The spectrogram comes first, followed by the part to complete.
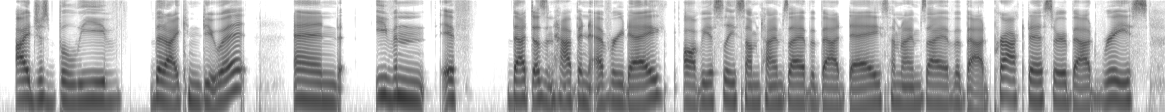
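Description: A woman with an American accent talks at a moderate pace in a normal speaking voice, pitched fairly low with fairly even intonation. The recording is very clean with a silent background and a dry, close sound with no echo. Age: 30s. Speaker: olympic rower and podcast host. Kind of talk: personal monologue.

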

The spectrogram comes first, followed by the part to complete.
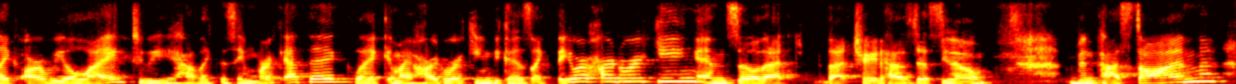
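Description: Over noticeable background noise, a woman talks at a moderate pace and medium pitch with very wide pitch swings and very even loudness. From San Diego, California. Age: 20s. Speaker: food content creator. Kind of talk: casual interview.

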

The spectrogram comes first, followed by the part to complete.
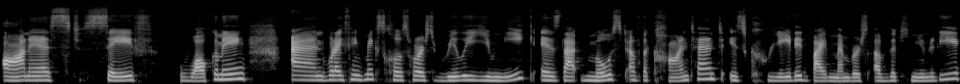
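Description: A woman at medium pitch speaks at a fairly slow pace with fairly even intonation. Her tone is bright and sharp, and the sound is dry and close with no echo. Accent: American. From US Pacific Northwest (Portland). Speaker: podcast host. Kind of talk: casual chat.

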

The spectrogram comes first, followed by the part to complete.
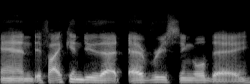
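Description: A man with a Midwestern American accent, very deep, low pitch, and a dry, close sound with no echo. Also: quiet background. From Kansas, US Midwest. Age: 20s. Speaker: former pro golfer and development coach. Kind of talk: interview.

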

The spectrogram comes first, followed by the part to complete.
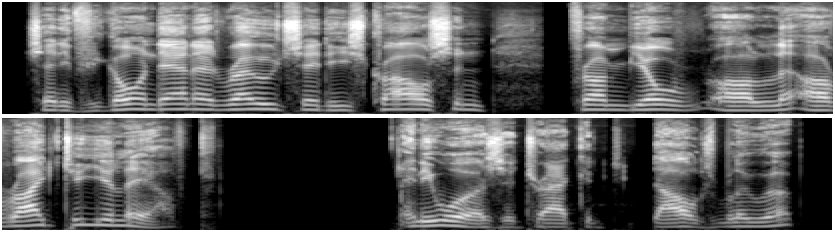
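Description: A man speaks in an Appalachian accent at a moderate pace. His pitch is fairly high, with ordinary variation. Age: 70s. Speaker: bear hunter. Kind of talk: storytelling.

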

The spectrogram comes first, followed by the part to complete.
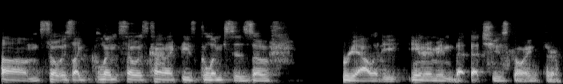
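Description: A man's normal speaking voice, fairly low in pitch, with an American accent, a fairly quick pace and fairly even intonation. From US Midwest (downstate Illinois). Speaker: TV editor. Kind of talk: interview. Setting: video call.

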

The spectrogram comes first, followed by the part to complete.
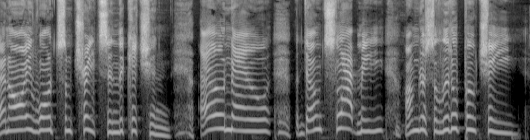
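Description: A female-sounding put-on character voice, high-pitched for a woman, at a very slow pace. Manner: pleading, cringing.

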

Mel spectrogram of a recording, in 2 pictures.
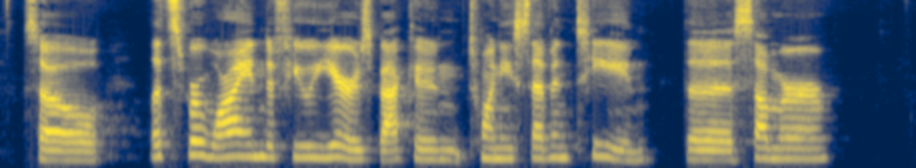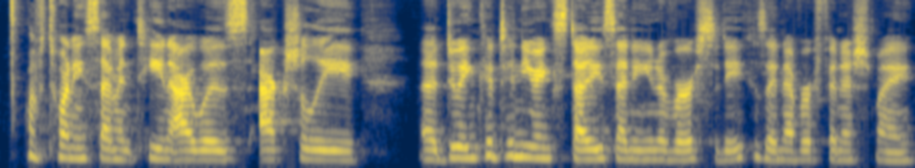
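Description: With an American accent and a plain, everyday voice, a woman of medium pitch talks at a moderate pace with fairly even intonation in a very clean recording with a silent background. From New Jersey. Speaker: spiritual life coach. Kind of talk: interview conversation.

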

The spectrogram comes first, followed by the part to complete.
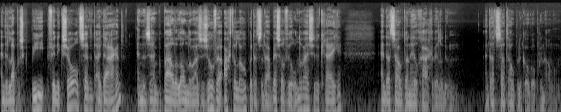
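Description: Very deep and low, a man's voice moves at a very fast pace with lively intonation. Vocal fry runs through his speech. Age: 50s. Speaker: bariatric surgeon. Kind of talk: interview.

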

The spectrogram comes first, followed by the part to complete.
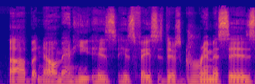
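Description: In a normal speaking voice, a man talks with fairly even intonation at a medium pitch, captured in a very clean recording with a silent background. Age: 40s. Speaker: podcast guest, film discussion. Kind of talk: casual chat.

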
